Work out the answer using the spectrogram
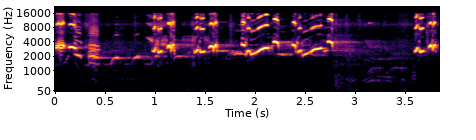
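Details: Female oriental magpie-robin kept at home, singing hard with imitated phrases: quick twisting whistles and high chirps packed closely together, then a softer, lower warbled passage near the end.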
